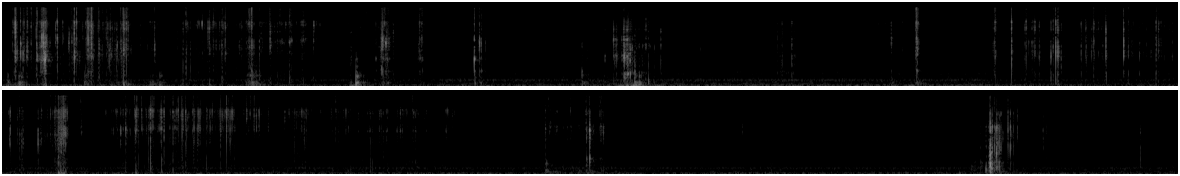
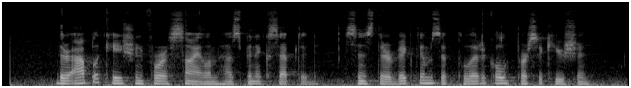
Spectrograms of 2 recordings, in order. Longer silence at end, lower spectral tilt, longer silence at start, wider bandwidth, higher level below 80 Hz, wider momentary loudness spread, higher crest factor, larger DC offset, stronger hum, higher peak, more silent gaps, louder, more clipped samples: about the same, 0.05 s vs 0 s; second, -0.5 dB/octave vs -5.5 dB/octave; about the same, 0 s vs 0.1 s; about the same, 17 kHz vs 16 kHz; second, -66 dBFS vs -46 dBFS; first, 26 LU vs 9 LU; first, 40 dB vs 20 dB; neither; neither; about the same, -8 dBFS vs -10 dBFS; neither; second, -44 LUFS vs -29 LUFS; neither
